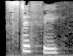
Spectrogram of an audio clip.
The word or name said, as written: stiffy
